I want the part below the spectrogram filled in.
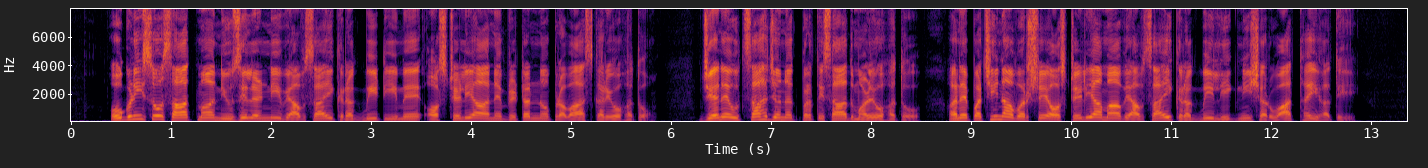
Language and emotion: Gujarati, neutral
